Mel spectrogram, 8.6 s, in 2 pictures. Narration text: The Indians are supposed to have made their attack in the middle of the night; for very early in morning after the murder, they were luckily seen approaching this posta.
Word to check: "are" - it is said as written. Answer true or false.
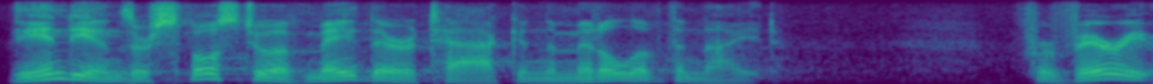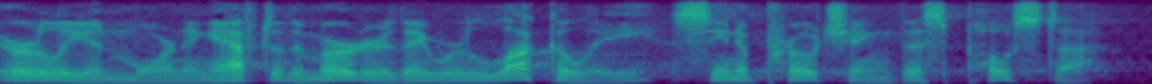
true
